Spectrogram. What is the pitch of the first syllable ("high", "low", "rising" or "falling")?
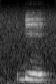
low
